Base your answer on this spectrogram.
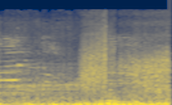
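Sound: gunfire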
